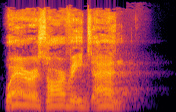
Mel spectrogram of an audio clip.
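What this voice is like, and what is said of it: Imitates Batman's voice. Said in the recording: “My voice is now turning into like Christian Bale Batman.”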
